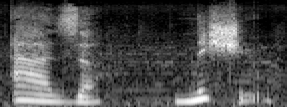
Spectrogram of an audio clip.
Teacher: money。接着后面 as anissue，把它分开读是这样的，但实际上我们可以把 a n n 这个单词把它分开啊。首先前面的 a 和前面的 as 做连读，asas，然后 n 和后面的 issue 前面的 e 做连读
